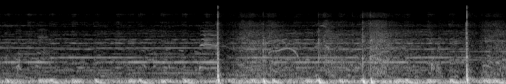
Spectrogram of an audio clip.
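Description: Fireworks display: a dense, continuous low rumble of shells launching and bursting, with sharp cracks about two seconds in and again near the end. Music plays along with it.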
